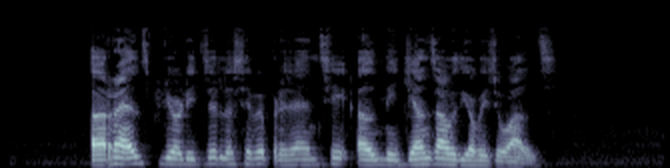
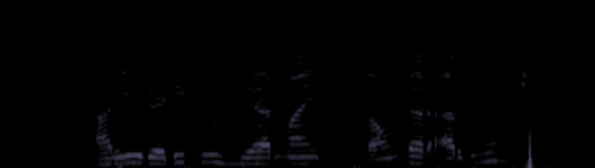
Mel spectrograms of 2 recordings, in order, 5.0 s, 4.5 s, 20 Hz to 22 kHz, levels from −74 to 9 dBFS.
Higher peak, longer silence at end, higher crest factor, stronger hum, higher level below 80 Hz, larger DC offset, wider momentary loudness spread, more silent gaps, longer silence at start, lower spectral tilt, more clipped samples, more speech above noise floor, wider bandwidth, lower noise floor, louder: first, -2 dBFS vs -34 dBFS; first, 0.9 s vs 0.15 s; second, 20 dB vs 26 dB; neither; first, -68 dBFS vs -76 dBFS; neither; about the same, 10 LU vs 10 LU; neither; first, 0.7 s vs 0.15 s; about the same, -5.5 dB/octave vs -4.5 dB/octave; neither; first, 45 dB vs 23 dB; second, 11.5 kHz vs 16 kHz; second, -65 dBFS vs -81 dBFS; first, -21 LUFS vs -58 LUFS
